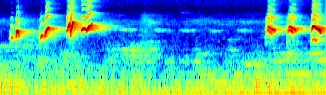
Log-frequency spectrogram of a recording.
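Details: Greater green leafbird song used to rouse a silent bird back into singing: four quick bright chirps, a pause of more than a second, then three more loud chirps.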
